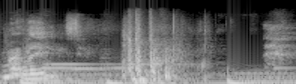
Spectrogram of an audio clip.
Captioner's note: bang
